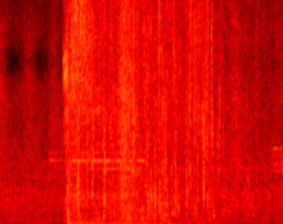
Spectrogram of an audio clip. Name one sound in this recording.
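A deep magical whoosh swells as a traveller arrives, then slowly fades.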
